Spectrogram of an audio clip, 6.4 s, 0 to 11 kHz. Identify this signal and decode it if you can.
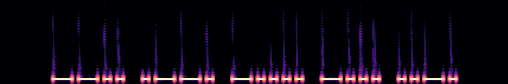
Morse code, heard as a keyed tone, about 15 wpm, 700 Hz. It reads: ZP6BF
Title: DXCC-100 Call Signs - 5 Characters - Repeated 3x - 15wpm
